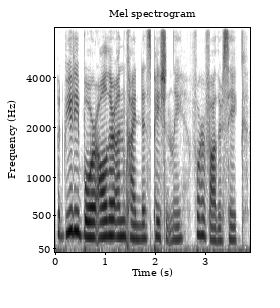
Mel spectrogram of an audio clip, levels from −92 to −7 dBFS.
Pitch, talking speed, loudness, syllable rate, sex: 200 Hz, 170 wpm, -17 LUFS, 4.6 syllables/s, female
